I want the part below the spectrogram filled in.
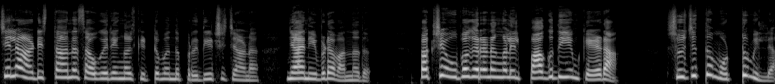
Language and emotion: Malayalam, angry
